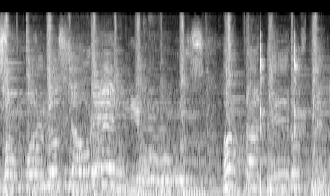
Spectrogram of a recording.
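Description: Live Andean wayliya band music: a pitched melody with sliding notes over sustained bass and a steady drum beat.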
